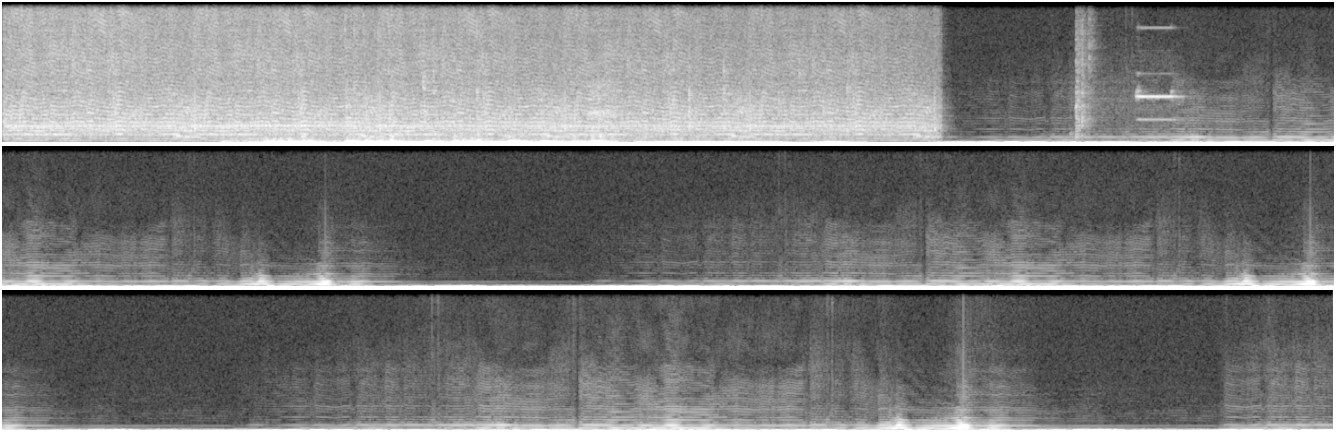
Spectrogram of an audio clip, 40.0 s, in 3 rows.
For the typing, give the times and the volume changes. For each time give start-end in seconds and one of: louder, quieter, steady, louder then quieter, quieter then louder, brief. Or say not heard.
2.1-8.7 quieter.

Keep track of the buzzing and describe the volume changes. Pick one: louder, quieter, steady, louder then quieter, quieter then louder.
quieter then louder.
